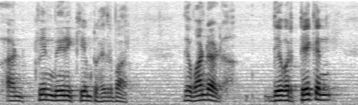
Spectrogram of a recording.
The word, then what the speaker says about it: Hyderabad: Delhi is Delhi, not Hyderabad. It is Hyderabad.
